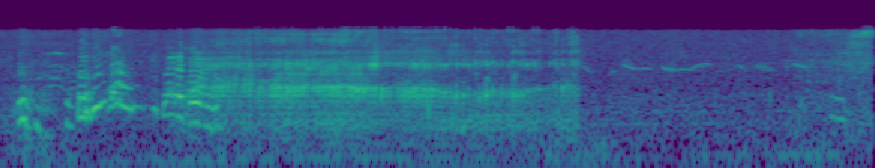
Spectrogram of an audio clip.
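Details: A seal at Mablethorpe seal sanctuary, very vocal and possibly choking, gives a run of low, throaty grunts, then a long rasping snort, with people talking nearby; froth is later seen in its mouth.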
